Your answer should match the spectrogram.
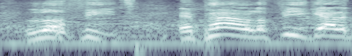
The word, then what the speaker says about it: Lafitte: Just like pig feet, it rhymes with the Pirate Lafitte.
